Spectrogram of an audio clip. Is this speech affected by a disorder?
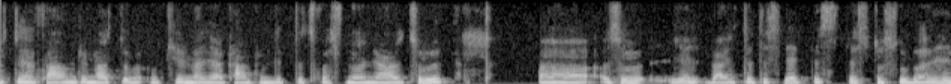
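Yes: tongue cancer surgery.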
